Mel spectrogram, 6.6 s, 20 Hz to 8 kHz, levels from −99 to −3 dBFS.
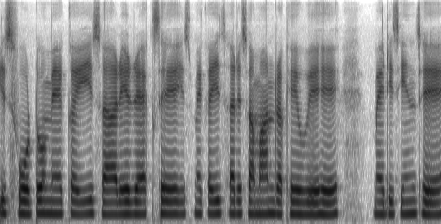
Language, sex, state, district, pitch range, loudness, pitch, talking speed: Hindi, male, Odisha, Sambalpur, 160-170 Hz, -16 LUFS, 165 Hz, 145 wpm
